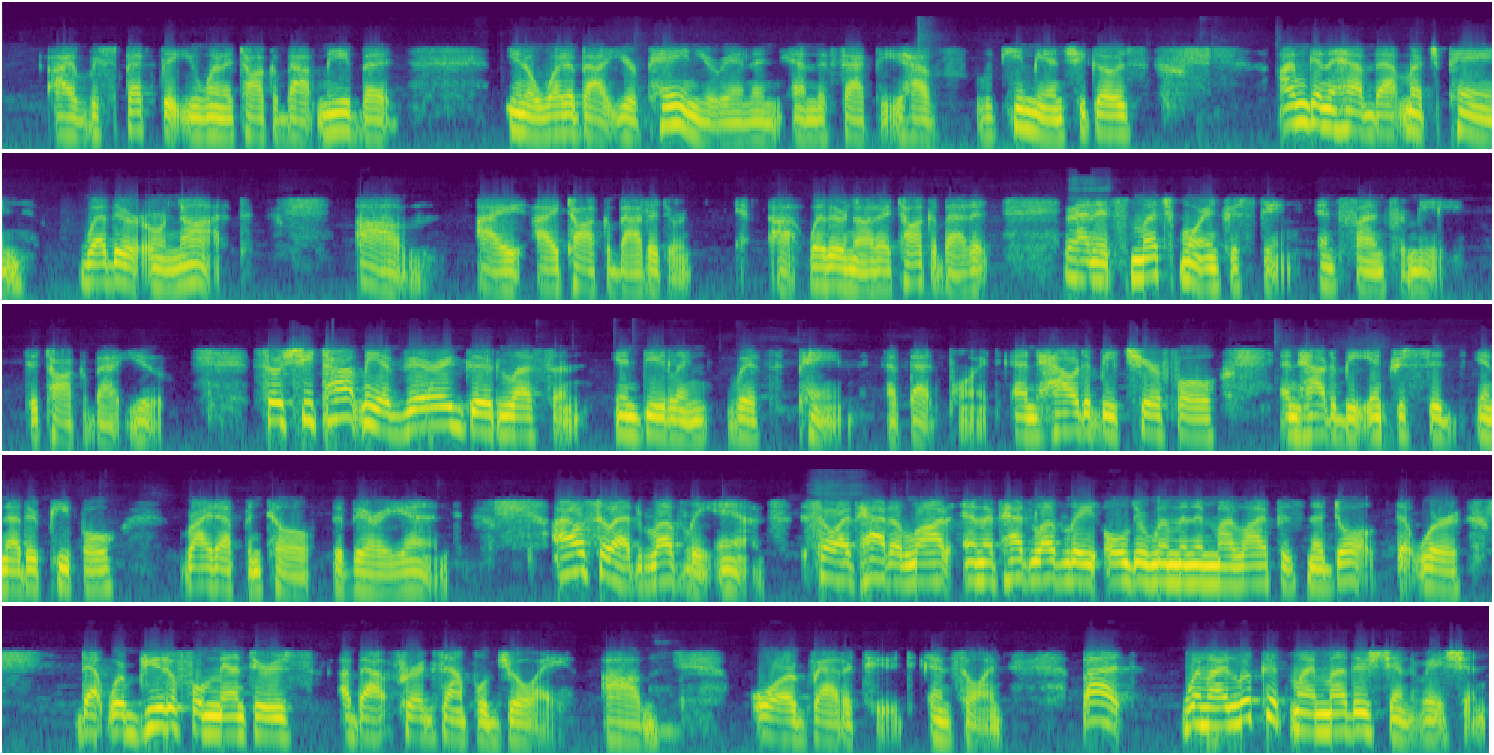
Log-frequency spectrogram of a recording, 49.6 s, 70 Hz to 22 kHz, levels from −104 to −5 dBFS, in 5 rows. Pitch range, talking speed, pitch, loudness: 125-170 Hz, 180 wpm, 145 Hz, -17 LUFS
